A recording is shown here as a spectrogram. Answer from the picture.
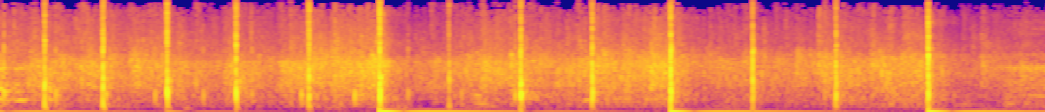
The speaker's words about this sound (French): Son équipe, oui, les applaudissements sont bienvenus. Son équipe, voilà.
